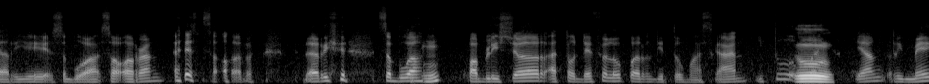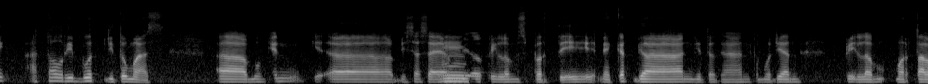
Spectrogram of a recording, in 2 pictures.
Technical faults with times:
8.29-8.44 speech suppressed in double talk
13.90-14.14 speech suppressed in double talk

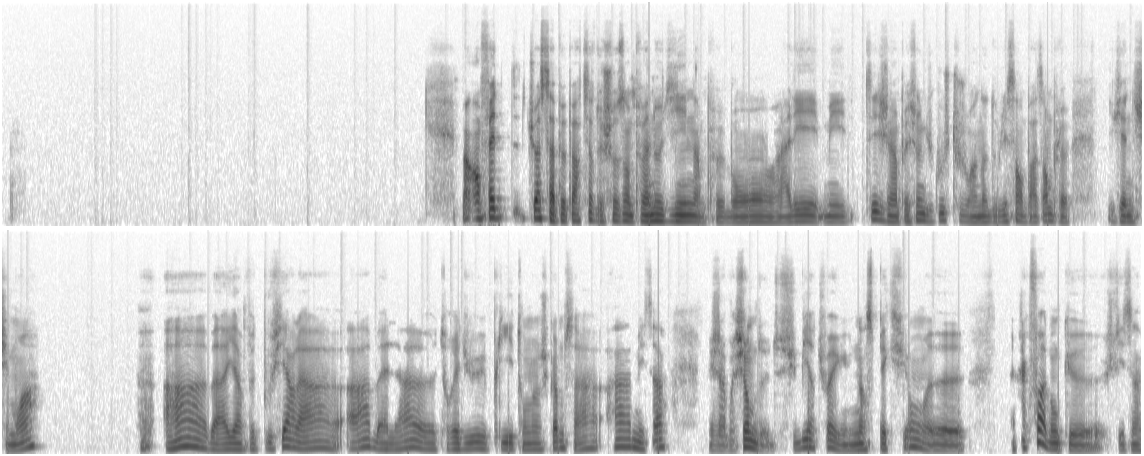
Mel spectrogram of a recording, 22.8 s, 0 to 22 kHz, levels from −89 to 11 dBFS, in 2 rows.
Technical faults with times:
0.47-22.46 periodic USB or driver dropouts

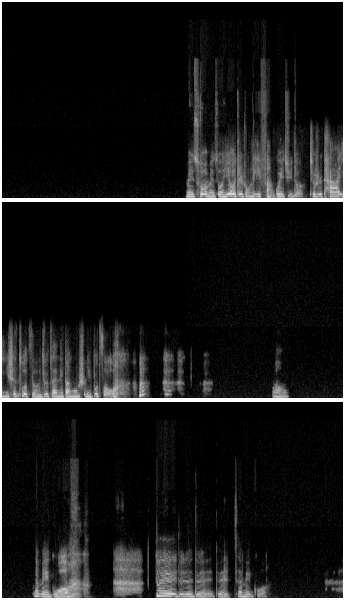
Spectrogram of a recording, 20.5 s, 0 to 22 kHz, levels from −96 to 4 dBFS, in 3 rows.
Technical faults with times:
0.00-20.48 channel delay (comb filtering)
4.48-10.55 call bitrate drop

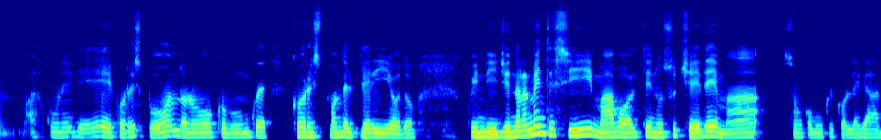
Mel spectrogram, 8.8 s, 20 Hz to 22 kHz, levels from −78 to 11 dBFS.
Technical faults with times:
0.65-0.69 short concealed packet loss
1.02 microphone volume stepped up
1.69-1.72 short concealed packet loss
5.42-5.46 short concealed packet loss
7.50-7.55 short concealed packet loss

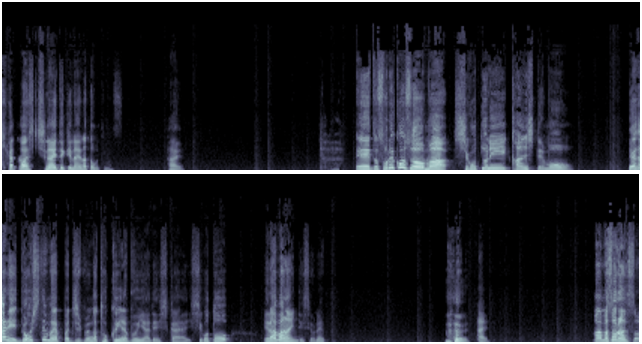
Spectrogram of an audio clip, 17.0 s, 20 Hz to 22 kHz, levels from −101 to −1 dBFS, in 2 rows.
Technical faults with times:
none

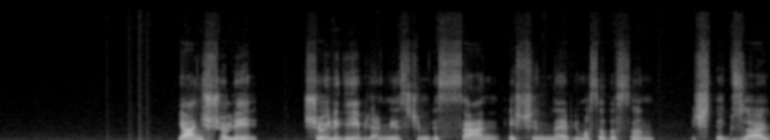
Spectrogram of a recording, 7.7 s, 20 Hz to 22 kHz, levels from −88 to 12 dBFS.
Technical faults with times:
none

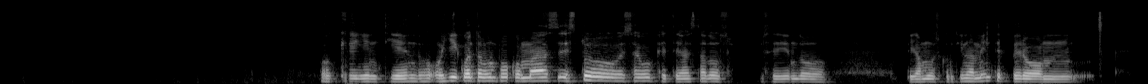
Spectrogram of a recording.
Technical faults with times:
3.45-3.51 short concealed packet loss
3.49-3.79 lost packet rebuilt from error correction
5.05-5.09 short concealed packet loss
5.07 lost packet rebuilt from error correction
10.37-10.47 lost packet rebuilt from error correction

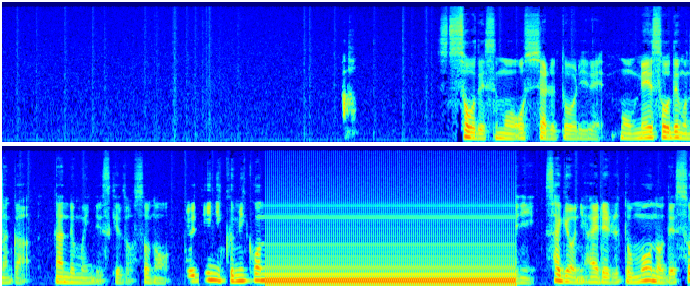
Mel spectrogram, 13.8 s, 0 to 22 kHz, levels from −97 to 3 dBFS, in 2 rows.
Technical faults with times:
9.52-12.02 system hang loop

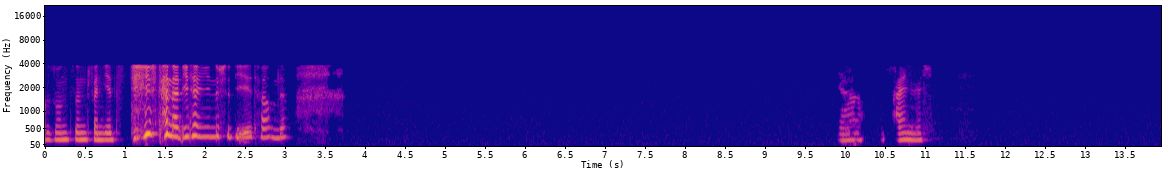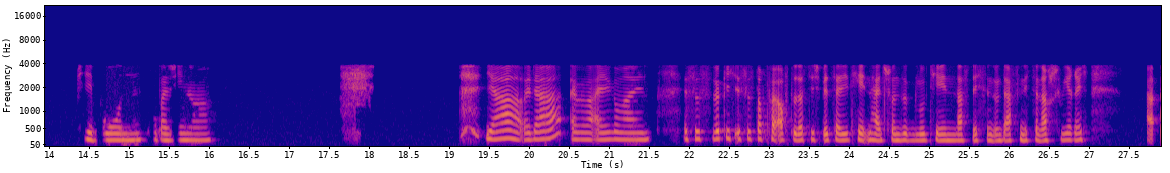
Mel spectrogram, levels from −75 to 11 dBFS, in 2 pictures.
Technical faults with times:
19.92-21.08 repeated packet loss (robotic sound)
22.36-22.39 short concealed packet loss

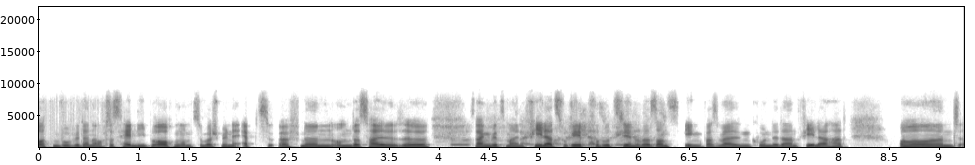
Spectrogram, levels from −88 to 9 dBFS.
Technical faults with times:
0.00-0.82 unreliable data bit
4.13-6.34 feedback echo between two devices

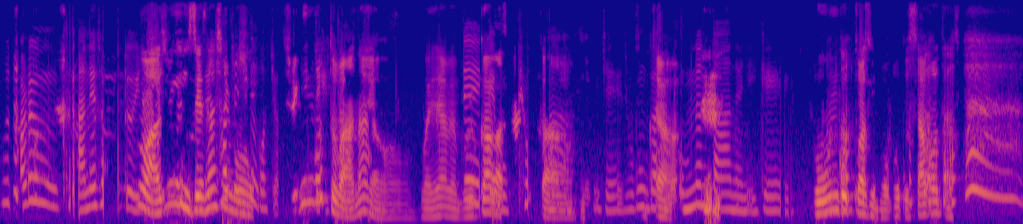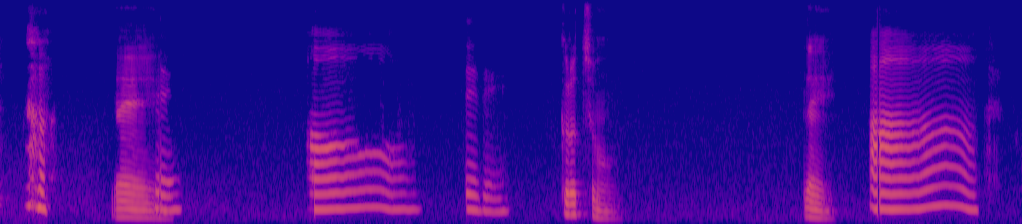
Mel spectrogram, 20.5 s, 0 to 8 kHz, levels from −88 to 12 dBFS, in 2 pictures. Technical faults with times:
0.00-20.45 DC offset
0.00-0.69 speech suppressed in double talk
1.34-3.09 speech suppressed in double talk
2.51-2.57 echo leak
4.67-7.35 speech suppressed in double talk
8.12-9.71 speech suppressed in double talk
9.91-10.48 echo leak

